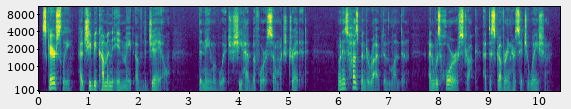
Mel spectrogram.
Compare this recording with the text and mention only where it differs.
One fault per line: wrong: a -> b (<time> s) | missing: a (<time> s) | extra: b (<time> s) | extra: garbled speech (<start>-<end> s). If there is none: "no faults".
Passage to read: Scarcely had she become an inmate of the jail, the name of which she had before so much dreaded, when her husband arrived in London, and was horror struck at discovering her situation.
wrong: her -> his (6.1 s)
